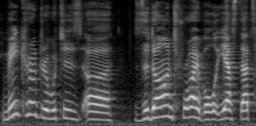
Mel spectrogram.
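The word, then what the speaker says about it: Zidane: character which is uh zidon tribal yes that's how it's pronounced a lot like the retired French football player zidine zadon it turns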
